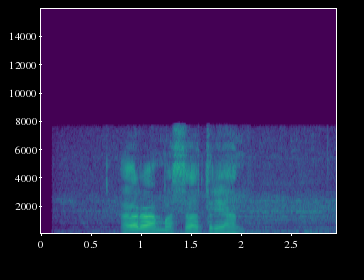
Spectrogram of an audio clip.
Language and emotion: Russian, neutral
